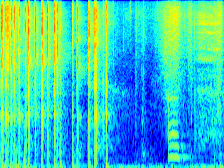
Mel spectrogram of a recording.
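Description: A deck of oracle cards being shuffled by hand: a quick run of crisp card flicks that stops about a second in.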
